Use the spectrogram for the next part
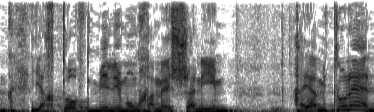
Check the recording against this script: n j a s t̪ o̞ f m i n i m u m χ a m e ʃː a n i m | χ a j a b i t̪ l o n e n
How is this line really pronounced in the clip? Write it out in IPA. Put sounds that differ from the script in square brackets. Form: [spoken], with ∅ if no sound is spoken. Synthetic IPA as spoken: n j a [χ] t̪ o̞ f m i n i m u m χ a m e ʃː a n i m | [h] a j a [m] i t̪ l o n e n

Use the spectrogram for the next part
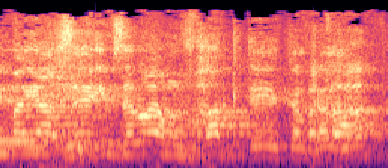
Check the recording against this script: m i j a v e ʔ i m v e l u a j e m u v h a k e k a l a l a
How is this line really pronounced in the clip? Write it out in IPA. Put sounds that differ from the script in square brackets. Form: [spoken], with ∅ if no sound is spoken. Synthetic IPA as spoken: m [a] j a [z] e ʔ i m [z] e l [o] a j [a] m u v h a k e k a l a l a

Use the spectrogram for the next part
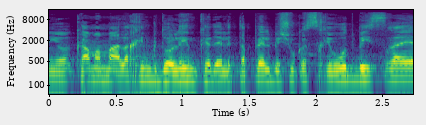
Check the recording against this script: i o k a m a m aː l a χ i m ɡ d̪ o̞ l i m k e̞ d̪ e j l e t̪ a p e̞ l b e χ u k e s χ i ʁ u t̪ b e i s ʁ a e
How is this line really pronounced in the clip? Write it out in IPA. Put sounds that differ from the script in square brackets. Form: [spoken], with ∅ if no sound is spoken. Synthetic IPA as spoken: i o k a m a m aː l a χ i m ɡ d̪ o̞ l i m k e̞ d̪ e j l e t̪ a p e̞ l b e [ʃ] u k [a] s χ i ʁ u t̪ b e i s ʁ a e

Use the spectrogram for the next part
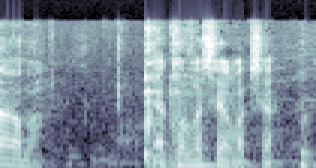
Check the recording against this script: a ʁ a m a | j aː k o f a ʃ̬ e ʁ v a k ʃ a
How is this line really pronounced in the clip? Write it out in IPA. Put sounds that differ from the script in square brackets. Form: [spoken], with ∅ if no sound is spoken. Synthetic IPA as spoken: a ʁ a [b] a | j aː k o [v] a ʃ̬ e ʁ v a k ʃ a

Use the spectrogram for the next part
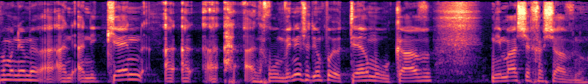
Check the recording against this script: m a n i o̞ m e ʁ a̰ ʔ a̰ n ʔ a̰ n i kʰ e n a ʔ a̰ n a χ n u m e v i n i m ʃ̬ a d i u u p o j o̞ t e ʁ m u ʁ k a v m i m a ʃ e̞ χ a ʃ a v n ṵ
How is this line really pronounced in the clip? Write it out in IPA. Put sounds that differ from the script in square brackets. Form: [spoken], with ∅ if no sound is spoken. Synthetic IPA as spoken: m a n i o̞ m e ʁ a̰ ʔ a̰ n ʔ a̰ n i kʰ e n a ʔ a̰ n a χ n u m e v i n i m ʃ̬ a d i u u p o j o̞ t e ʁ m u ʁ k a v m i m a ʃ e̞ χ a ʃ a v n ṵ

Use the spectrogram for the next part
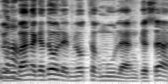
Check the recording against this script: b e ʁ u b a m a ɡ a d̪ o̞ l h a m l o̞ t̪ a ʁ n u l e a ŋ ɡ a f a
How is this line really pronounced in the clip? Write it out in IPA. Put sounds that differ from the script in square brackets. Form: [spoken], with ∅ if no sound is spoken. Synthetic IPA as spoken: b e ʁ u b a [n] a ɡ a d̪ o̞ l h [e] m l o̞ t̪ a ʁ [m] u l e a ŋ ɡ a [ʃ] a

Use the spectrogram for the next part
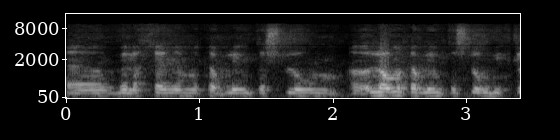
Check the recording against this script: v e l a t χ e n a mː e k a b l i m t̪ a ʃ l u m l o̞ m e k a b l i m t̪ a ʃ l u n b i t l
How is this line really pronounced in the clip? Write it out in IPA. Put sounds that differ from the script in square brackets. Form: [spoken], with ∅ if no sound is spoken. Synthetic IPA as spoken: v e l a [∅] χ e n [e] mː e k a b l i m t̪ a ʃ l u m l o̞ m e k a b l i m t̪ a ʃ l u [m] b i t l

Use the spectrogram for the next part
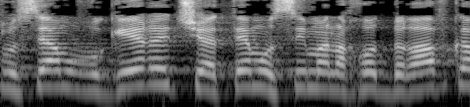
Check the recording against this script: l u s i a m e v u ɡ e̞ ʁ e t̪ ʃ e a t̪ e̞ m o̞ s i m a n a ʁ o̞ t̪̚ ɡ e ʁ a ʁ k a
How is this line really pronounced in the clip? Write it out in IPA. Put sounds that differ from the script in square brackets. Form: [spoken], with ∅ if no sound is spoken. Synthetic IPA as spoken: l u s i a m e v u ɡ e̞ ʁ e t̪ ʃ e a t̪ e̞ m o̞ s i m a n a [χ] o̞ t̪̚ [b] e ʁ a [v] k a

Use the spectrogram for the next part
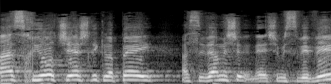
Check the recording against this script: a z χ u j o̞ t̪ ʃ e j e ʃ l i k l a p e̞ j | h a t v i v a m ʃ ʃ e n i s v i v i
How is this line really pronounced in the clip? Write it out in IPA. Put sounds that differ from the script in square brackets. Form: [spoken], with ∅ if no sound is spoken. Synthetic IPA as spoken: a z χ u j o̞ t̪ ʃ e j e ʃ l i k l a p e̞ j | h a [s] v i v a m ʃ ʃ e [m] i s v i v i

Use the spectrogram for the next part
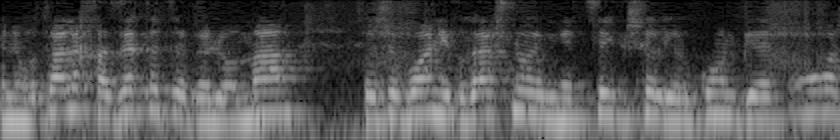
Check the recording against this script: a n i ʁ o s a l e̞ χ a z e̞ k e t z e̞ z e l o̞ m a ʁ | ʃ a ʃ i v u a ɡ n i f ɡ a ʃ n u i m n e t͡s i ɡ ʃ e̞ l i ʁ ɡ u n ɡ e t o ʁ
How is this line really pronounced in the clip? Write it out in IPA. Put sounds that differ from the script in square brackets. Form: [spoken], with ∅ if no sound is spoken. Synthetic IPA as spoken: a n i ʁ o [t͡s] a l e̞ χ a z e̞ k e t z e̞ [v] e l o̞ m a ʁ | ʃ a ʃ [a] v u a [∅] n i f ɡ a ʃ n u i m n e t͡s i ɡ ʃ e̞ l i ʁ ɡ u n ɡ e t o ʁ

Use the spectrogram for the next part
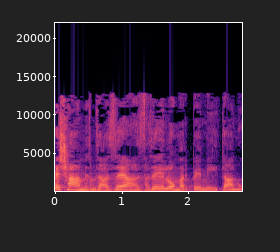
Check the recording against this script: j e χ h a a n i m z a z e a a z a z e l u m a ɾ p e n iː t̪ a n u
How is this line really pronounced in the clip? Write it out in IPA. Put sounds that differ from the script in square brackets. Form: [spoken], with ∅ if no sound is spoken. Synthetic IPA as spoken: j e [ʃ] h a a [m] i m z a z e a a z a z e l [o] m a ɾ p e [m] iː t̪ a n u

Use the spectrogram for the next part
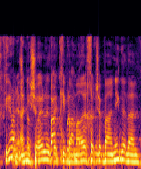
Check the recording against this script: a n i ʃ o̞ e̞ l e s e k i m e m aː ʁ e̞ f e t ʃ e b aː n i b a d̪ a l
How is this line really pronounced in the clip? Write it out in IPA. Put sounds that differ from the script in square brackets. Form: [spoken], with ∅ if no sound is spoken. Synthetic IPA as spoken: a n i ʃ o̞ e̞ l e [z] e k i [b] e m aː ʁ e̞ [χ] e t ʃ e b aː n i [ɡ] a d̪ a l

